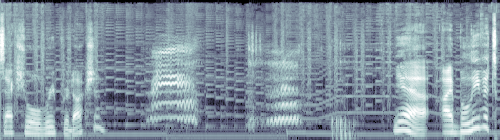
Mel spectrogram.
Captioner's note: meow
